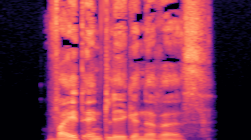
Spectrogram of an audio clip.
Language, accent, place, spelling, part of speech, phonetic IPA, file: German, Germany, Berlin, weitentlegeneres, adjective, [ˈvaɪ̯tʔɛntˌleːɡənəʁəs], De-weitentlegeneres.ogg
- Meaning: strong/mixed nominative/accusative neuter singular comparative degree of weitentlegen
